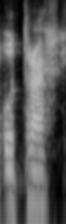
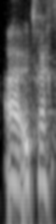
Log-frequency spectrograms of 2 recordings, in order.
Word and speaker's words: Utrecht: Utrecht is always very interesting to pronounce with the hard g that we have going on.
